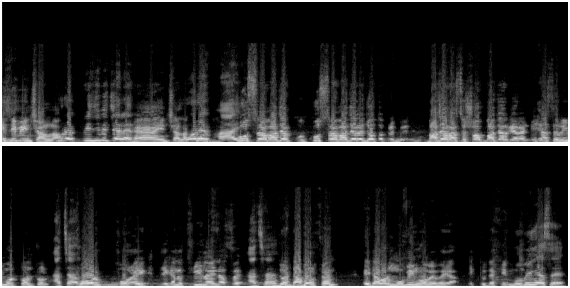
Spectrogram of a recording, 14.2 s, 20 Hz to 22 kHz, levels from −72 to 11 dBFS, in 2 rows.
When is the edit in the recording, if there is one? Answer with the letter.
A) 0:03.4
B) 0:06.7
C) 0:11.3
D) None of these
B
